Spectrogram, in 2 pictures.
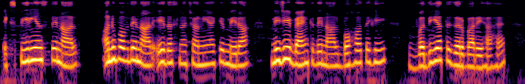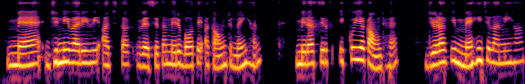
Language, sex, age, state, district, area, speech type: Punjabi, female, 30-45, Punjab, Kapurthala, urban, spontaneous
